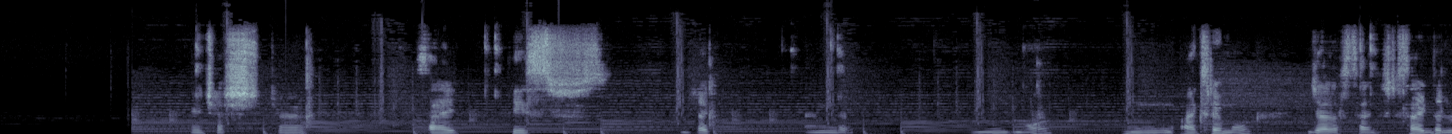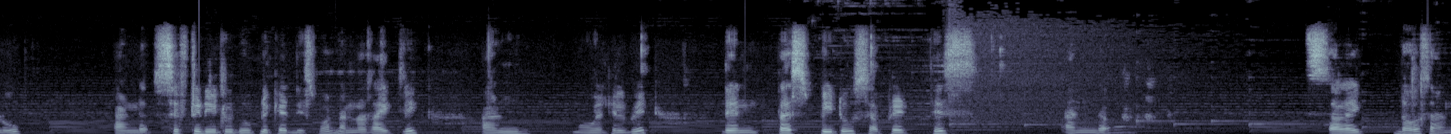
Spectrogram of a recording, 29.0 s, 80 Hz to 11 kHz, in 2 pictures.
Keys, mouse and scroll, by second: 0.6-1.2 shift+middle drag, 1.2-1.5 shift+scroll up 1, 1.8 click, 1.8 scroll up 1, 3.8 shift+click, 4.8 shift+click, 6.0-6.3 scroll up 1, 6.6-6.9 shift+middle drag, 7.9 double click, 9.0 scroll up 1, 9.1 alt+z, 9.8-10.3 shift+middle drag, 13.6 alt+click, 15.2 scroll down 1, 16.5 d, 18.1 right click, 19.4-20.9 drag, 22.5 p, 23.6-24.4 scroll down 1, 24.4-25.0 drag, 26.9 click, 28.6 s.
